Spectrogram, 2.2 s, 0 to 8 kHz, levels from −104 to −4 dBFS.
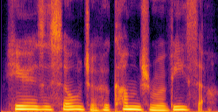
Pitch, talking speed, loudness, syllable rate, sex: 195 Hz, 220 wpm, -16 LUFS, 6.6 syllables/s, female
